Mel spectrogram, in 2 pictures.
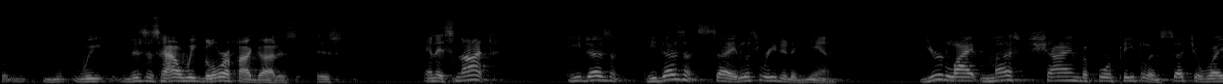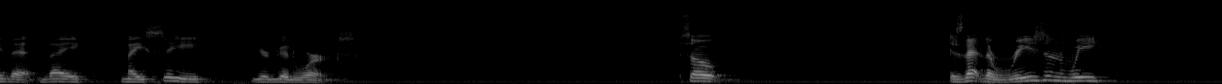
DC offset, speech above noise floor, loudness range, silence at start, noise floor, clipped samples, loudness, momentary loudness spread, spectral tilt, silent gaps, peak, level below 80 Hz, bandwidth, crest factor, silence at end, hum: under 0.1%; 30 dB; 5 LU; 0 s; -72 dBFS; under 0.1%; -43 LUFS; 17 LU; -6 dB/octave; none; -22 dBFS; -78 dBFS; 19.5 kHz; 22 dB; 1.05 s; 60 Hz at -70 dBFS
